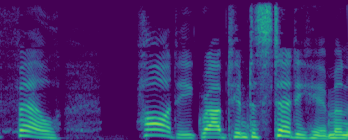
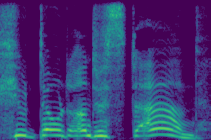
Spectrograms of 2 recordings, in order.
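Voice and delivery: slow, higher pleading; 6 semitones higher, slower than usual. A narrator's reading. Injured boy begging the commander to listen, slow plea. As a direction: beg him to listen, slowly. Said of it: "Mike pleaded".

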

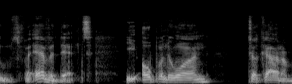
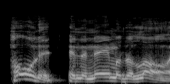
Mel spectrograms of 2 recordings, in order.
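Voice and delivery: shouted; 6 semitones higher than usual. A narrator's reading. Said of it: "a new voice shouted".

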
